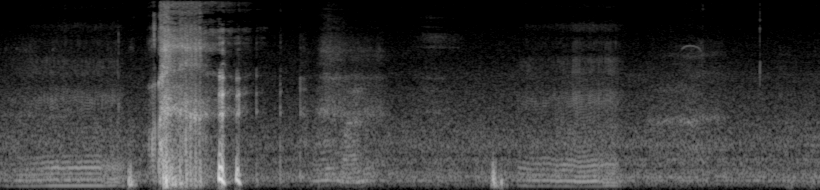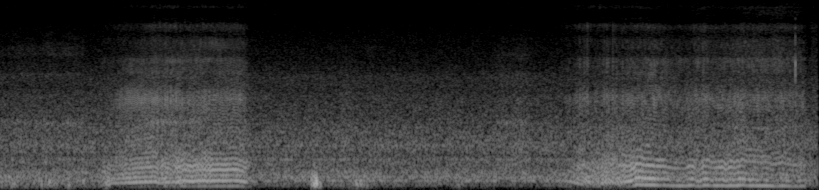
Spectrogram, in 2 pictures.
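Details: A French bulldog snoring, with loud, vibrating, buzzy breaths about every four seconds and a few snorts and rustles, typical of a flat-faced dog.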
